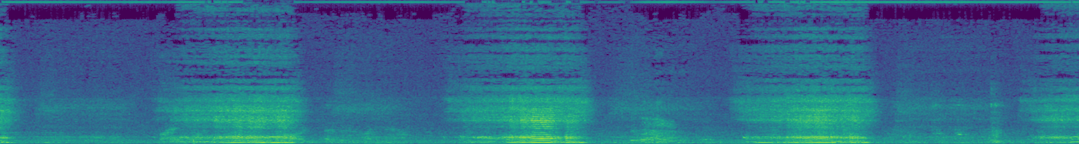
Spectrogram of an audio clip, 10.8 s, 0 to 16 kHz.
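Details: Loud, rough snores on each breath in, about 20 breaths a minute, with quieter breathing out between; heavy snoring.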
